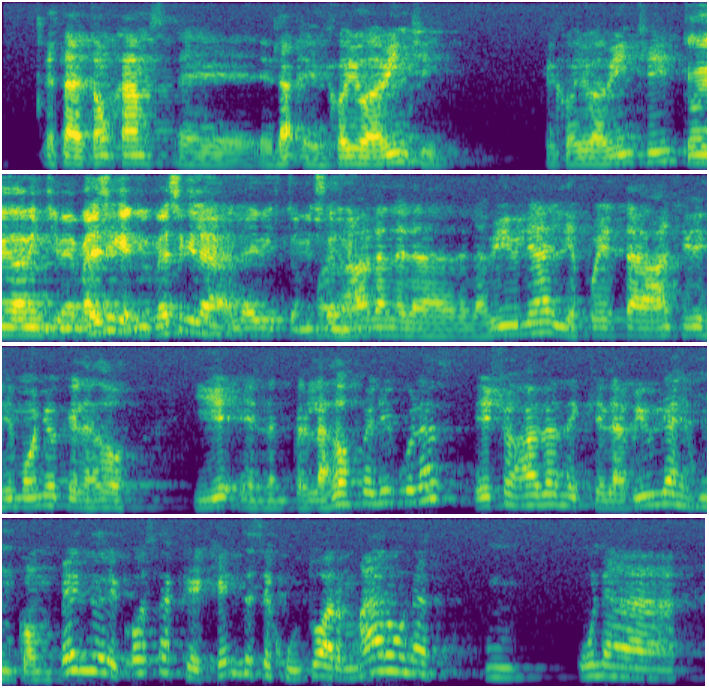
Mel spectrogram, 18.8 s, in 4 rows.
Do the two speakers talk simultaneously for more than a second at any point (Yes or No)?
No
